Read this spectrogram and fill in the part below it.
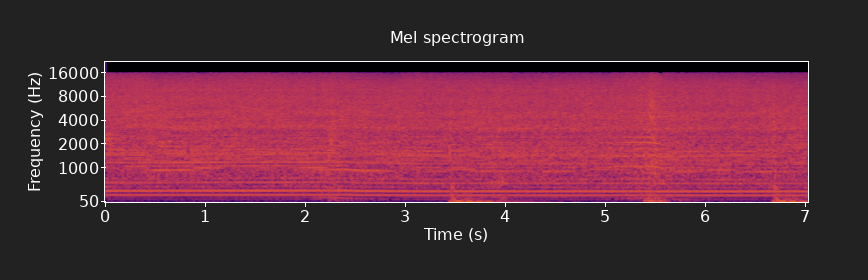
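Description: A sports car engine hums steadily as it drives along.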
